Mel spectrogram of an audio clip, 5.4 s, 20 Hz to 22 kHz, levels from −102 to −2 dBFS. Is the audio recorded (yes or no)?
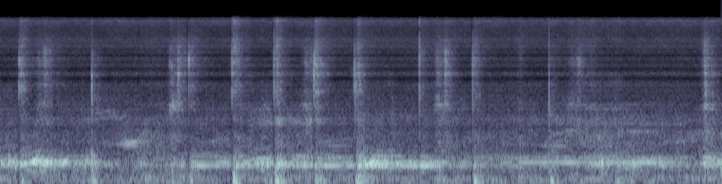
no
